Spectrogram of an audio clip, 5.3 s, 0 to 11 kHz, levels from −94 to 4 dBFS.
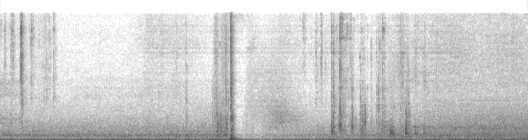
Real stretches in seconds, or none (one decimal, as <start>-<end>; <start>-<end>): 0.0-1.4; 4.6-5.3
